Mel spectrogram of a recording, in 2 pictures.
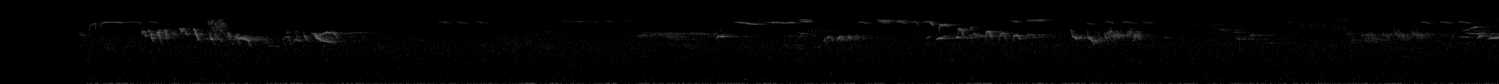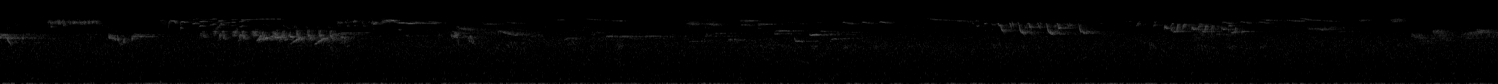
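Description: Many small birds chirping, with overlapping short high calls and trills over a faint steady hiss, starting about a second in.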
